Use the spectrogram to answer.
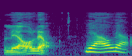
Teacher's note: Now like often when we have the verb repeated like that, the second verb...is pronounced in the light tone, the neutral tone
